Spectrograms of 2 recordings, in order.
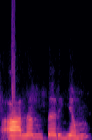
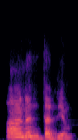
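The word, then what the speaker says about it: आनन्तर्यम्: ये जो है ना यहाँ पे ये छोटा अप्रोनाउंस ना करके ये बड़ा प्रोनाउंस किया जाएगा, तो वो क्या होगा, आनंतर्यम। ठीक है, जी सर।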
